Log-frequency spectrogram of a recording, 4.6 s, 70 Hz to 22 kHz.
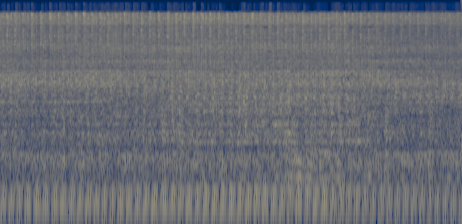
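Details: Honda Vario 110 carburetor scooter that won't start in the mornings, all vacuum hoses replaced: steady even putter at idle, about four pulses a second, no misses or knocks; idling normally now, may recur.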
